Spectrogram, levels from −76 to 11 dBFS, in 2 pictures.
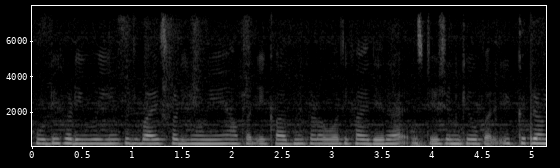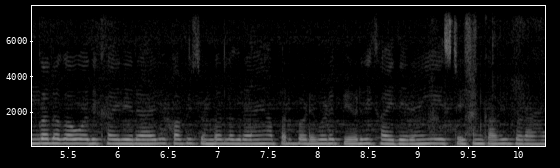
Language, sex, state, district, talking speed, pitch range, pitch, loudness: Hindi, female, Rajasthan, Nagaur, 290 wpm, 235-240 Hz, 235 Hz, -33 LUFS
